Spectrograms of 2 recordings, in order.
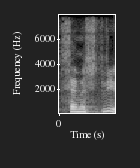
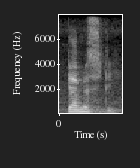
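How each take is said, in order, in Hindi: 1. यह शब्द s ध्वनि से शुरू होता है। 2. यह शब्द k ध्वनि से शुरू होता है। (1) "अगर गलती से पढ़ दिए स" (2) "यहां पर च का सॉरी क का उच्चारण हो रहा है"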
